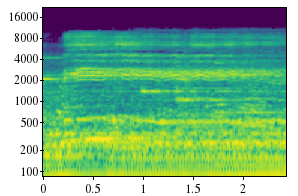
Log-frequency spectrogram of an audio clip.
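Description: A woman singing gospel into a microphone over sustained instrumental accompaniment with a held bass note.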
